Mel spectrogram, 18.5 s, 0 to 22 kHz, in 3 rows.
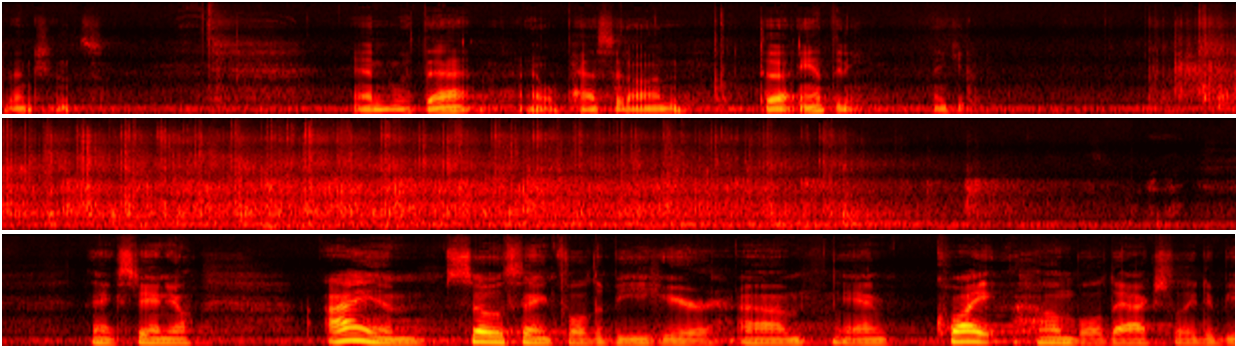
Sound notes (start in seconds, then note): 5.7 audience applauding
